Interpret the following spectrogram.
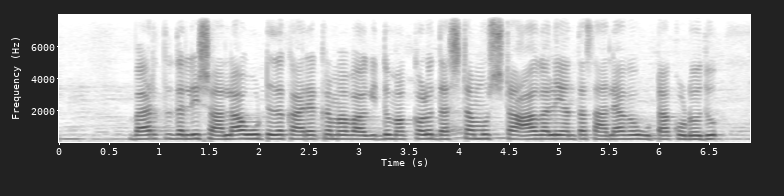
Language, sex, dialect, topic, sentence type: Kannada, female, Dharwad Kannada, agriculture, statement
